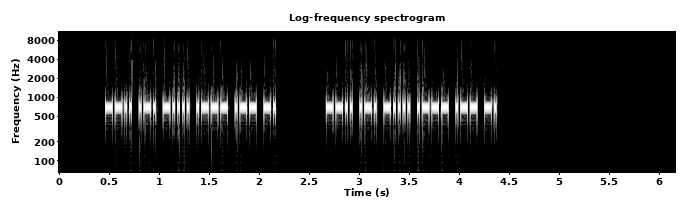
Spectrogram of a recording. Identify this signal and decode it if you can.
Morse code, heard as a keyed tone, about 46 wpm, 700 Hz. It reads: ZR6JWN ZR6JWN
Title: DXCC-100 Call Signs - 6 Characters - Repeated 2x - 50wpm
